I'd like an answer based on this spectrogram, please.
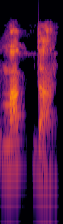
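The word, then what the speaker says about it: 맑다: যাবে রিউল বাদ যাবে এরপর দেখেন মাগদা মাগদা অর্থাৎ ডান পাশে শুধু গিউ উচ্চারণ হবে রিউলের উচ্চারণ হবে না অবশ্যই এভাবে আপনারা লিসেনিং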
